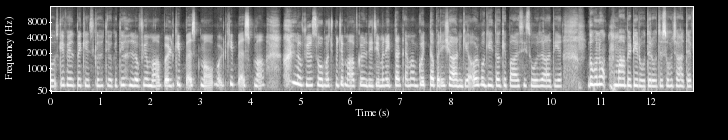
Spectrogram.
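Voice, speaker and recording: A woman's voice: sits high, a little mellow, no room sound. A woman casually retelling a romance story aloud, quoting each character's lines in her own voice.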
